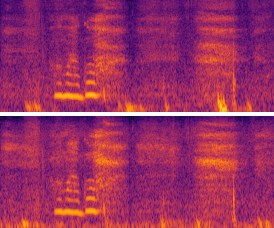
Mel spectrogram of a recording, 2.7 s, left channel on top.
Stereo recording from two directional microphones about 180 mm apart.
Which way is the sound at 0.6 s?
25° left (ahead or behind).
